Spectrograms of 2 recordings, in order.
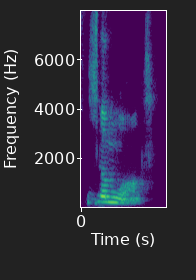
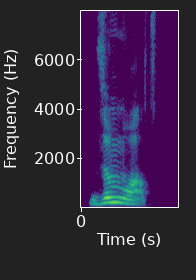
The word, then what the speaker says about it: Zumwalt: Am I saying that right? Zumwalt? – Zumwalt. – Zumwalt. – Yes.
